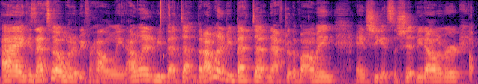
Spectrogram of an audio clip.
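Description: Talking very fast with hardly any pauses, a woman with a slight Southern US accent uses a fairly low pitch and fairly even intonation over noticeable background noise. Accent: mild Southern US. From US South. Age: 30s. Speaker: podcast co-host. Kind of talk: casual chat.

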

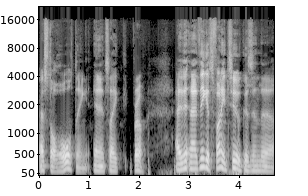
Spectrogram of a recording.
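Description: Lively in intonation, a man with an ordinary speaking voice talks fairly quickly at a medium pitch. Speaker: podcast guest. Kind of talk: casual chat. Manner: joking, profane.

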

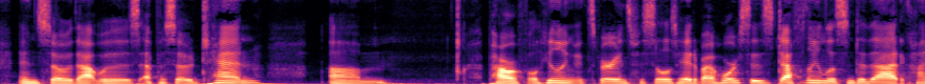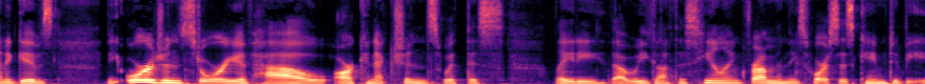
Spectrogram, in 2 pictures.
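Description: On a very clean recording with a silent background, a woman with an unremarkable speaking voice talks at a fairly quick pace, with fairly low pitch and fairly even intonation. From New York. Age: 30s. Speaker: podcast host, astrophysicist. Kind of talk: casual chat.

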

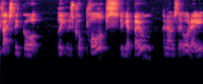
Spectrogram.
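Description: With a Lanarkshire accent, a man speaks at a very fast pace. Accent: Scottish (Lanarkshire). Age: 30s. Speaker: gym owner and online coach. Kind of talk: casual interview.

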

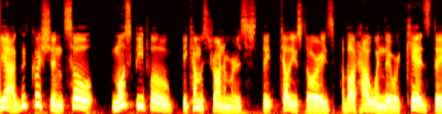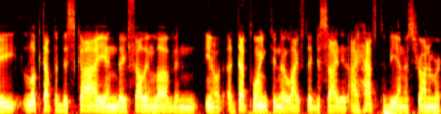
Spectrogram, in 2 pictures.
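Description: With an Italian accent, a man talks at a moderate pace and medium pitch, using ordinary pitch variation and hardly any pauses. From Italy. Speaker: astronomer. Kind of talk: interview.

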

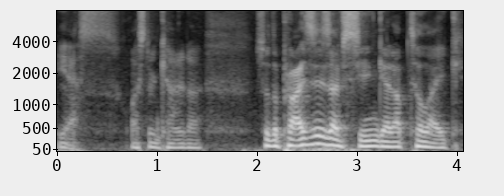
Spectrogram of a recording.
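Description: A man's dark, mellow, somewhat breathy voice at a fairly slow pace. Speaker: podcast co-host. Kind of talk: casual chat about sports and betting picks. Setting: office, recorded on camera.

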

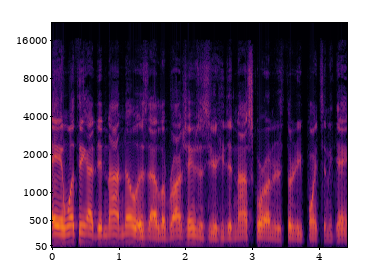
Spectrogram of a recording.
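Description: Talking at a fairly quick pace, a man speaks in a fairly low pitch with ordinary variation, the sound dry and close with no echo. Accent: Southern California. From San Gabriel Valley, Los Angeles area. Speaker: podcast co-host. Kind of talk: casual chat.

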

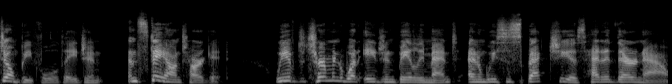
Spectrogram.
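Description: A woman puts on a character voice with a very deep, low pitch, speaking at a fairly quick pace. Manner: clipped, cold, commanding.

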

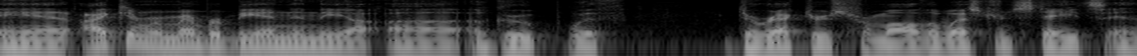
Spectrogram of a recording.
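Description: A normal speaking voice with an American accent, moderate pace and fairly even intonation, on a very clean recording with a silent background. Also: man. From Chicago, US Midwest. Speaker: conservation organization president. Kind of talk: casual interview.

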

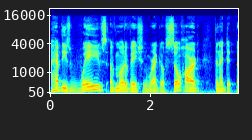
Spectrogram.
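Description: On a very clean recording with a silent background, a man with an ordinary speaking voice talks at a medium pitch with lively intonation. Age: 20s. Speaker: podcast host. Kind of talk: casual chat.

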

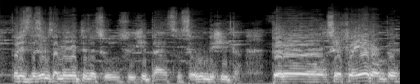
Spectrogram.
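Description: Very fast, monotone, flat male voice of medium pitch amid audible room echo and noticeable background noise. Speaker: podcast co-host. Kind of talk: casual chat. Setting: live stream.

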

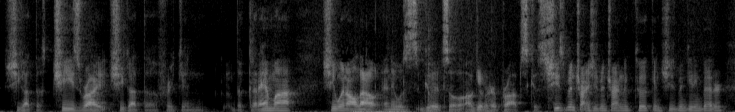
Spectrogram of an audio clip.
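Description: A man speaks at a moderate pace in an ordinary speaking voice, with medium pitch and ordinary pitch variation. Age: 30s. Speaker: podcast host. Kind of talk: casual chat.

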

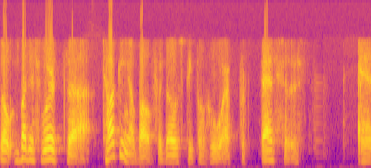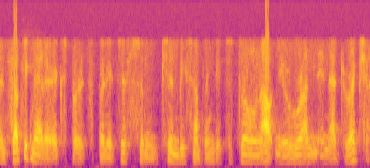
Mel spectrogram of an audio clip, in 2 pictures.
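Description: Male speech at a moderate pace over music in the background. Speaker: political panelist. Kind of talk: casual political discussion.

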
